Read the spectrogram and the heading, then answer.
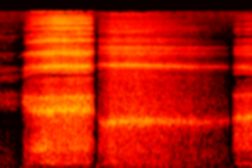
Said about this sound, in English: I'm breathing into Yeah, don't breathe too heavy. You might make people... they might have to turn down their volume.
